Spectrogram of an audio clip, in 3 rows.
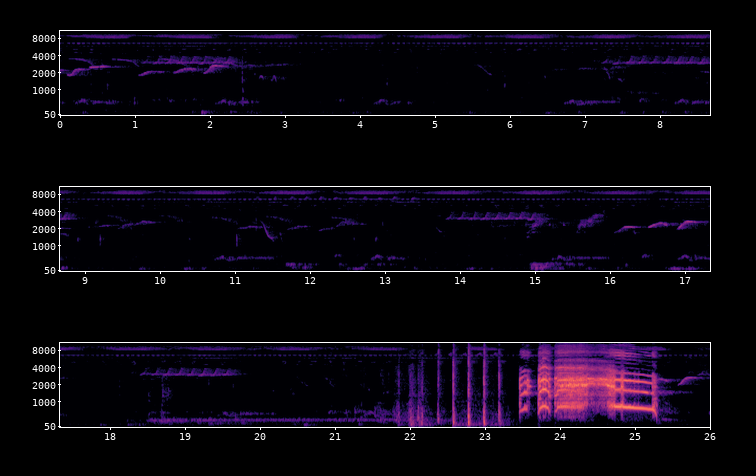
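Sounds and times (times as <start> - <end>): bird chirps and trills: 13.7 - 23.5.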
